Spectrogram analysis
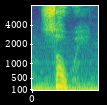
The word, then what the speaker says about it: Samhain: Para algunos es Halloween, para otros Samhain, pero lo correcto es pronunciarlo como Samhain.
